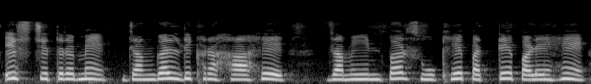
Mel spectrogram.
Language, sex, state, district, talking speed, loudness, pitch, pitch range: Hindi, female, Madhya Pradesh, Bhopal, 130 wpm, -16 LUFS, 240 Hz, 225-260 Hz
